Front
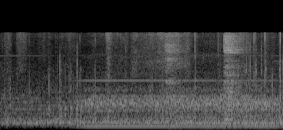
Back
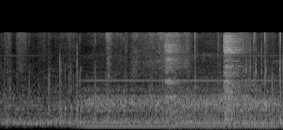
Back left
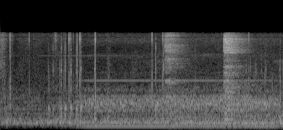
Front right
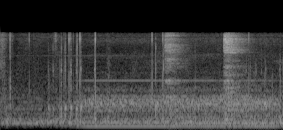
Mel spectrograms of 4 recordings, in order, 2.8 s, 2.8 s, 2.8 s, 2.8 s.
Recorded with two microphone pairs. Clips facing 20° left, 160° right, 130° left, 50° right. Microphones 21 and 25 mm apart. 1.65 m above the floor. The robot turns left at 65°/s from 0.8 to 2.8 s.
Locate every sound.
1.6 s dishes clattering: 155° right, 0.7 m; by 2.8 s 130° left, 0.7 m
